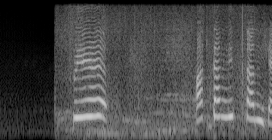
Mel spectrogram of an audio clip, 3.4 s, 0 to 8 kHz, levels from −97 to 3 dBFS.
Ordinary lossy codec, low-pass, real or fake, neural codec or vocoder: none; 7.2 kHz; fake; codec, 16 kHz, 0.5 kbps, X-Codec, HuBERT features, trained on general audio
